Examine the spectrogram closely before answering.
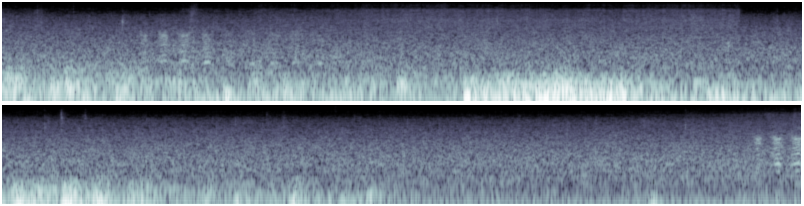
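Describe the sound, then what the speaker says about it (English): Steady rain with rumbling thunder in a farming video game, a constant wash of rainfall with a louder thunder swell partway through, no voices. "In the rain."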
